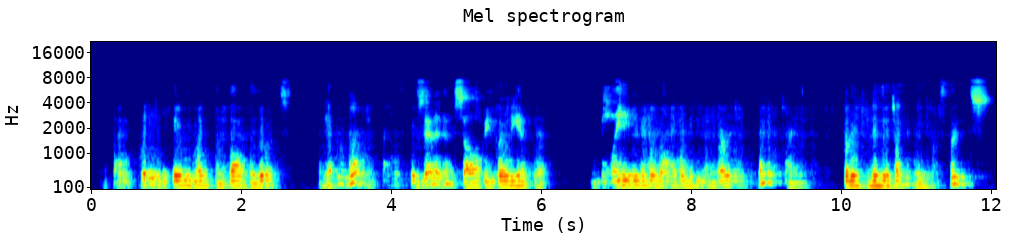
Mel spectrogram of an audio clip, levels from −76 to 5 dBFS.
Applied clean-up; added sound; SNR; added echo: neural mask model DeepFilterNet 3.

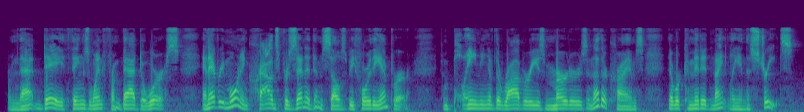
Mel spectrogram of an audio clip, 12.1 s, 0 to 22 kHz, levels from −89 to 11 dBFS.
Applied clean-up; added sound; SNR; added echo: none; none; none; none.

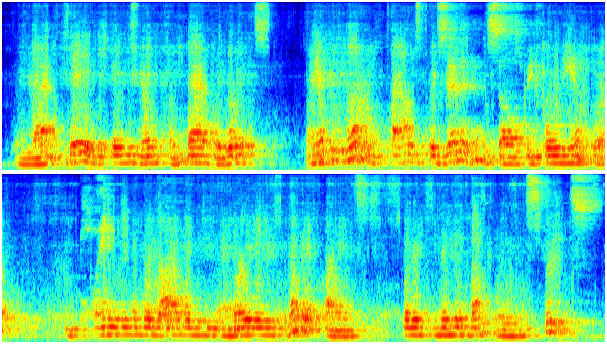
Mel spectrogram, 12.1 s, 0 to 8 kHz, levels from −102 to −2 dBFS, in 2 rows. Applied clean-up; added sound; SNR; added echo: neural separator model SepFormer DNS4.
